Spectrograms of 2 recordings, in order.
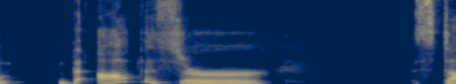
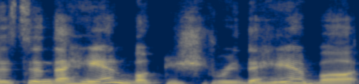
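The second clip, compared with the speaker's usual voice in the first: normal talking voice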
